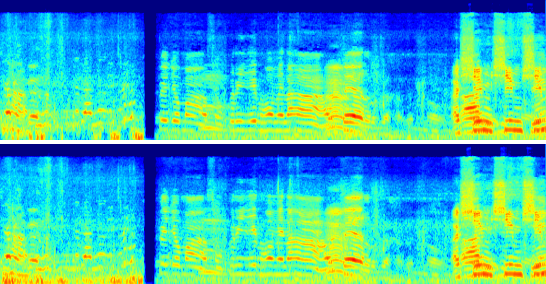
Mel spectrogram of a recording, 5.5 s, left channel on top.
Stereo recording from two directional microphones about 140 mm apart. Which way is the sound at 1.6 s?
60° left (ahead or behind).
